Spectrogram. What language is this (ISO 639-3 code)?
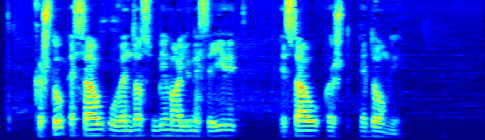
sqi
